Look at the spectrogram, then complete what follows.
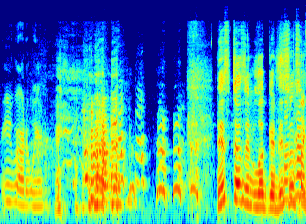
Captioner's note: group laughs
